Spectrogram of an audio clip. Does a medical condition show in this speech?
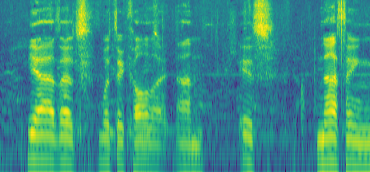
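Yes: ALS; losing voice, mostly muscular, little respiratory involvement.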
